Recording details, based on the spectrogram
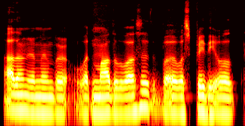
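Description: Young guy from afghanistan, first language dari, gravelly low voice, stops and restarts a lot. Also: level tone, mellow, no echo, clean studio sound. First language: Dari Persian. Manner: halting, many restarts and fillers. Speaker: student guest. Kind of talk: casual interview.

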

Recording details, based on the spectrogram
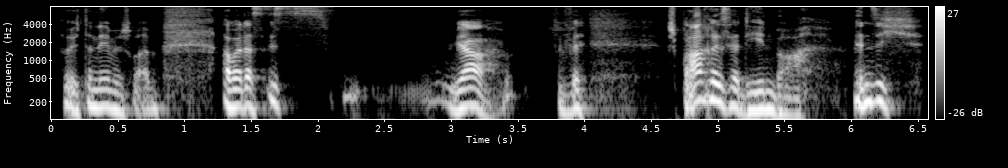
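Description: Man, fairly high voice, slightly raspy, chatty, pedantic, explanatory podcast host. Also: darkish tone. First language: German. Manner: self-confessed language nerd, pedantic yet chatty. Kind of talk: casual explanatory talk.

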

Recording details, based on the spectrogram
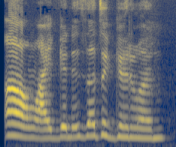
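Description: A woman's voice: mid-range voice, steady tone, a little slow, clear, resonant tone. A woman co-hosting a podcast, telling a true-crime story in a conversational way. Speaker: podcast co-host.

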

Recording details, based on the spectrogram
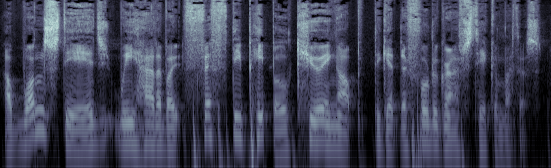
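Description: A man's voice: mid-range voice, expressive, moderate pace, dry recording. An earnest man talking as a guest on a podcast, pressing his points with emphasis. He often restarts and repeats words mid-sentence. The sound is dry and close, with no room around it. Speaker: red meat industry guest. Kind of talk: podcast interview answers.

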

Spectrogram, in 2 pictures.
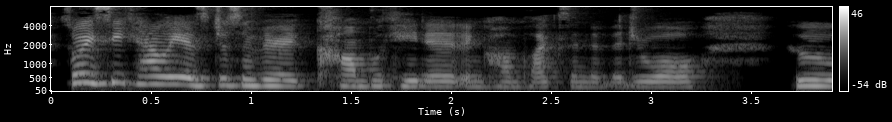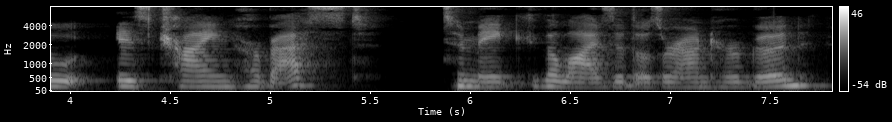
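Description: A woman's voice: medium pitch, moderate pace, fairly bright tone. A woman in her twenties with a Canadian accent, talking casually and reflectively as an interviewed voice actor, sometimes searching for words. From Toronto, Canada. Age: 20s.

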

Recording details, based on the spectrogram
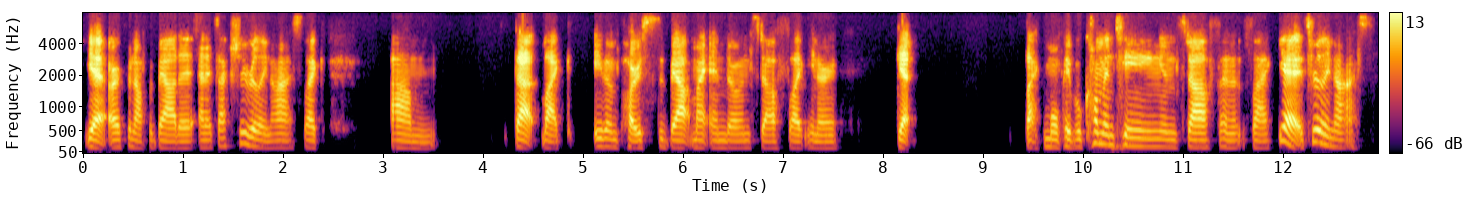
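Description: Young aussie woman on a podcast, lowish voice, chatty and open, bit muffled dry audio. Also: steady tone, moderate pace, no room sound. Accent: Australian. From Australia. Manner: candid, rambling with frequent "like". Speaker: podcast guest, singer-songwriter. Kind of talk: casual conversational interview.

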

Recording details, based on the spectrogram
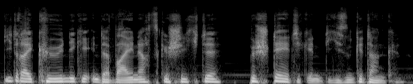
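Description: A man giving a scripted devotional in a measured, reflective way, speaking directly to the listener. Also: mid-range voice, darkish tone, husky, no echo, faint music behind.

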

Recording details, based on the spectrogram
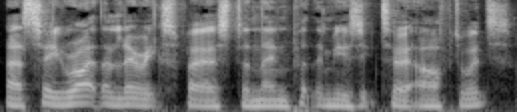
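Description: A man with a North London accent hosting a casual interview, speaking in a friendly, halting way with many ums. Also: medium pitch, fairly bright tone, no echo, clean studio sound. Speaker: podcast host.

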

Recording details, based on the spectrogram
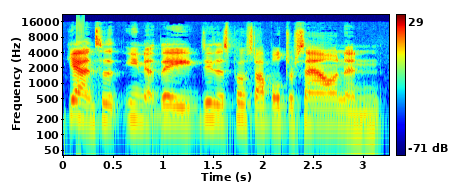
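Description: A woman's voice: lowish voice, normal speed, pushed and bright. A woman co-hosting a casual medical podcast, talking in an informal, conversational way. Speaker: co-host of a medical review podcast.

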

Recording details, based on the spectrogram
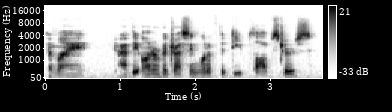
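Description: A man's voice: fairly low pitch, little pitch movement, fairly quick, sharp tone, poor audio. A man voicing a brave young male prince who speaks earnestly, politely and plainly.

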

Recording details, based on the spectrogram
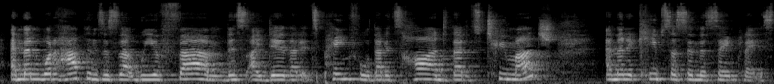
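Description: A woman's voice: on the high side, a bit bright. A woman from Zimbabwe whose first language is Shona, giving a casual, earnest and emphatic motivational talk to a live online audience, swearing freely as a coach would among friends. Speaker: live-stream host and coach. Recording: echoey, reverberant room.

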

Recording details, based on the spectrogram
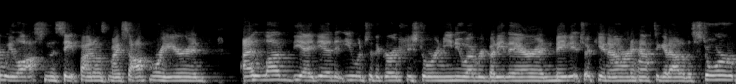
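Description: Chatty woman on dull lo-fi audio. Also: lowish voice. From upstate New York, United States. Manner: chatty, rambling, wanders off mid-sentence. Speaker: former college basketball player and coach, guest. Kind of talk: casual podcast interview.

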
